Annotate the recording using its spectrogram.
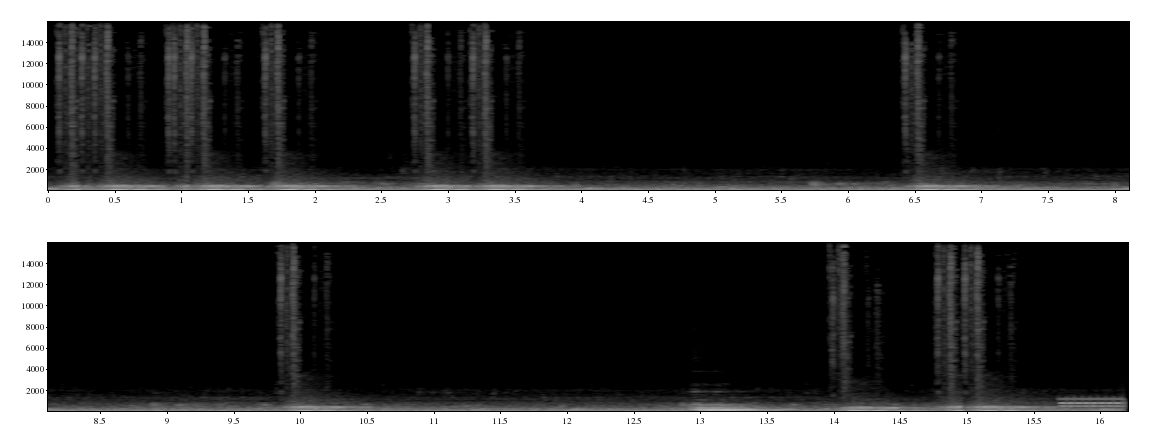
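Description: Game menu clicks tick softly as selections move.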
